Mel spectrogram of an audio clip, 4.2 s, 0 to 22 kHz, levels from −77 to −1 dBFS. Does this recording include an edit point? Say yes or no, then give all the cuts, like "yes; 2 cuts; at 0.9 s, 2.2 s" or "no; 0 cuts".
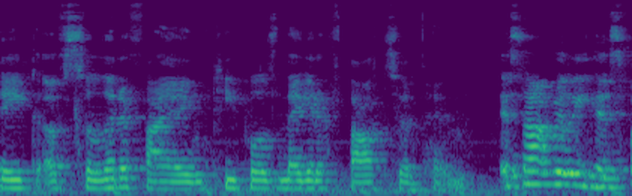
yes; 1 cut; at 3.2 s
